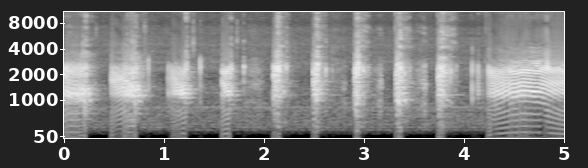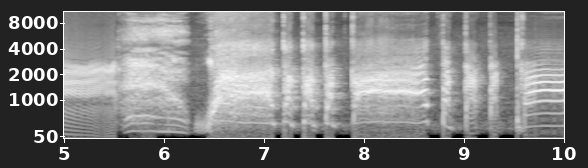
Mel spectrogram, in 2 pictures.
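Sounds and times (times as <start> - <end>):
person making cartoon voice cries: 3.3 - 10.0.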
